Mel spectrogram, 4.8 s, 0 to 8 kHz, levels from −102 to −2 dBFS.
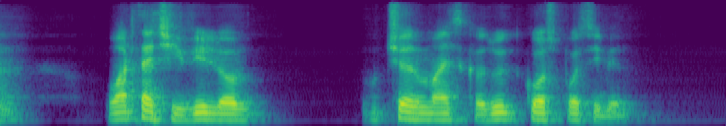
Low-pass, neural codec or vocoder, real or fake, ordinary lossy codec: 7.2 kHz; codec, 16 kHz, about 1 kbps, DyCAST, with the encoder's durations; fake; AAC, 48 kbps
